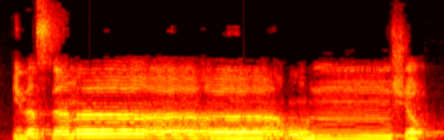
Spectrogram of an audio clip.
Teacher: قاف کو موٹا کر کے پڑھیں گے اور تا کو باریک پڑھیں گے · نون ساکن کے بعد حروف اخفا جو 15 لیٹرز ہیں ان میں سے شین آ رہے تو نوز میں ساؤنڈ لے کے جائیں گے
